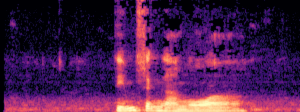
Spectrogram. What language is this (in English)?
Cantonese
